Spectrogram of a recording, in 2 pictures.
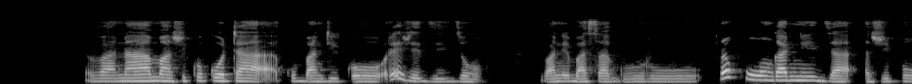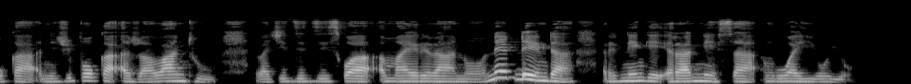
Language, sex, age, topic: Ndau, female, 36-49, health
